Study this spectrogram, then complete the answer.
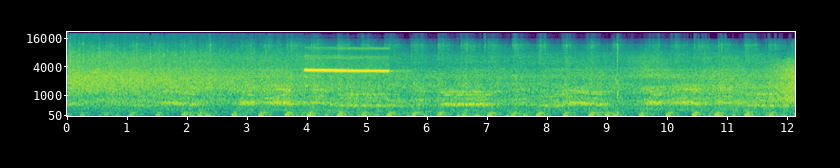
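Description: A stadium crowd in the PES 21 football game roars steadily throughout, a dense continuous cheer with swelling chants and a brief whistle-like tone partway through.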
